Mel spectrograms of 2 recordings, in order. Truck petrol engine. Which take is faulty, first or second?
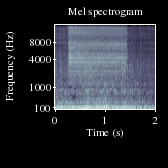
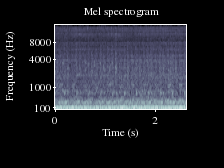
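first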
